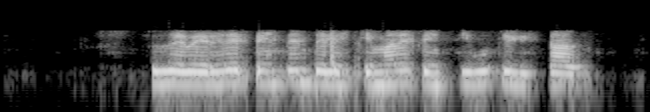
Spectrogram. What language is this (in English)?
Spanish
